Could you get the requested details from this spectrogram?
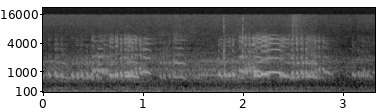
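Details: A flock of common cranes (Grus grus) flying in autumn over the Tiétar river gives loud, rolling, bugling trumpeting calls that overlap continuously, with a low steady rumble of wind beneath.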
